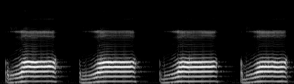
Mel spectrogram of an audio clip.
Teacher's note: زبان کی نوک بھی لگ رہی ہے اور زبان کی نوک کے ساتھ جو پشت زبان ہے وہ بھی 4 دانتوں کے مسوڑوں کے ساتھ لگ رہی ہے، جس کی وجہ سے را پر ادا ہو رہی ہے۔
